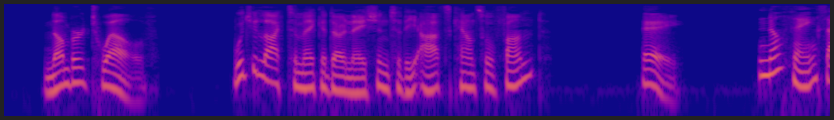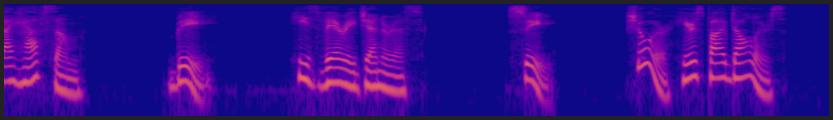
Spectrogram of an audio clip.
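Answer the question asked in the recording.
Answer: C: Sure, here's $5.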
